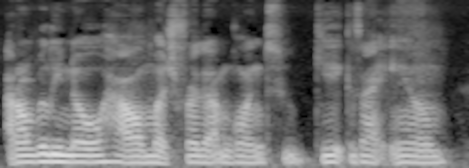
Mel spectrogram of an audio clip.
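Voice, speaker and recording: Woman vlogger, very low voice, candid and chatty with casual swearing, tired, bedroom at home. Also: level tone, normal speed, a little mellow. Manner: candid and chatty, swears freely, addresses viewers directly. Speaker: reading vlogger, mother. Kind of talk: casual chat to camera.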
